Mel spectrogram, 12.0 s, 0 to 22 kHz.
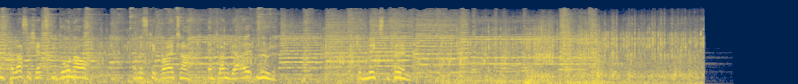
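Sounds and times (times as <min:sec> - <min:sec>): street noise: 0:00.0 - 0:10.6
vehicle running: 0:00.0 - 0:10.6.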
